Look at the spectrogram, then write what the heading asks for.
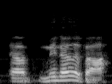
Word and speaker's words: Minerva: Yeah, Minerva, as in the Greek goddess.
